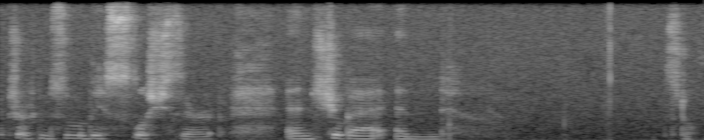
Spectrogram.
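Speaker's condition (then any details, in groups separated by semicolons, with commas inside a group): No condition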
